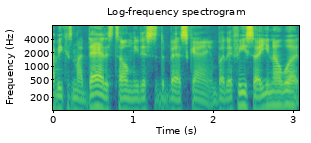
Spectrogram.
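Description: A man talks with vocal fry. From West Virginia. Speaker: podcast host and rapper. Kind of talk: casual monologue. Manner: animated.

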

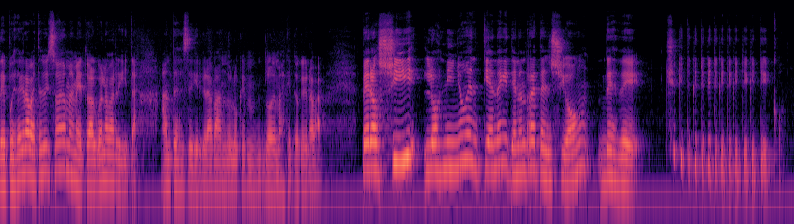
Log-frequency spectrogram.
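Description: A woman's medium-pitched voice with very wide pitch swings sounds out on a very clean recording with a silent background. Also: moderate pace. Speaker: podcaster. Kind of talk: casual monologue. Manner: animated.

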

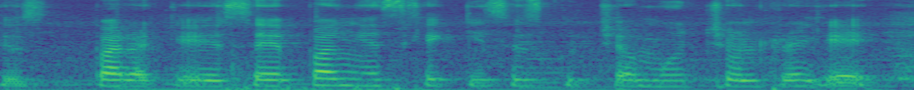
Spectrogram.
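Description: A woman is heard with noticeable background noise. Audible room echo surrounds her voice. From Honduras. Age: 20s. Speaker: journalism student. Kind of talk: casual chat.

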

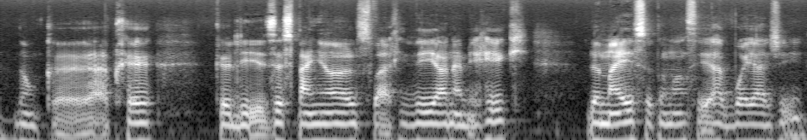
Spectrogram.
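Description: Very slow and monotone, a man talks at a fairly low pitch with a dark, mellow tone and flat intonation. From Panama and Quebec. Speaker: storyteller. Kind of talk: casual chat.

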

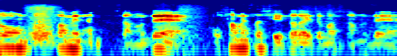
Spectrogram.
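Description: A man is talking here. His delivery comes at a fairly quick pace. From Fukushima, Minamisoma (Japan, Tohoku). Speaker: miso and soy sauce maker, business owner. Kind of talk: casual interview.

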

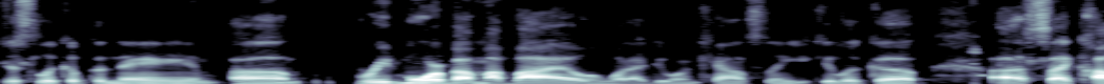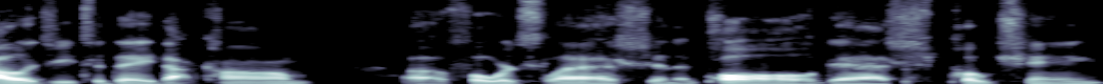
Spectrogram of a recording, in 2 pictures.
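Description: A man speaks in a flat monotone, his loudness swinging widely, recorded dry and close with no echo. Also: fairly low pitch for a man, fairly slow pace. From Washington State, Tacoma area; teen years in Hawaii. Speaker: minister and licensed counselor. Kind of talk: casual interview. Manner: casual, filler-heavy.

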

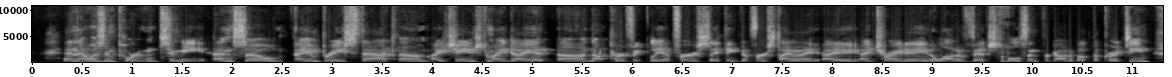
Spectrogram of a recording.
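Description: Over noticeable background noise, a man with a fairly high pitch speaks at a moderate pace with hardly any pauses, fairly even intonation and very even loudness. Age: 50s. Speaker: vegan food industry executive. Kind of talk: interview. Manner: hesitant, many fillers.

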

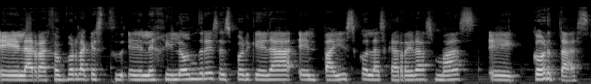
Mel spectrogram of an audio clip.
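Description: This woman talks fairly slowly in a fairly high voice. Her intonation stays monotone and flat. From Madrid, Spain and New York. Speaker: media founder. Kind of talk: interview. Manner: halting, with many fillers.

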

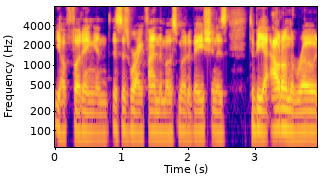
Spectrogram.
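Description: A man speaks with a fairly low pitch. His tone is bright and sharp. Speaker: e-bike company founder. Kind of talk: interview.

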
